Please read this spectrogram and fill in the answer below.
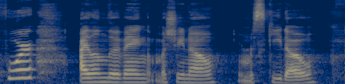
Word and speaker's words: Moschino: Island Living, Machino, or Mosquito. They pronounce it like mosquito too. It's like Moschino.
